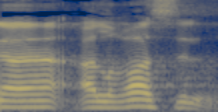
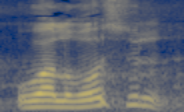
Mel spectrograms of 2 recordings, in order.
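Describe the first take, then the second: First: الغسل said "al-ghasl", with a; fatha on the ghayn. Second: والغسل said "wal-ghusl", with u; rounded u after gh in والغسل; damma on the ghayn. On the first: Teacher contrasting two terms, الغسل as "al-ghasl". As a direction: open a after gh in الغسل. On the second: Teacher contrasting two terms, والغسل as "wal-ghusl". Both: Shown as a demonstration. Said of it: "من فرق بين الغسل والغسل".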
